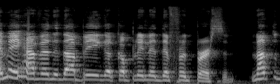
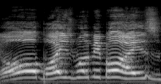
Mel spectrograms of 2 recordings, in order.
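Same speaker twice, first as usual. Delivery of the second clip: higher, louder, drawn-out dismissal; indulgent mock parents; 5 semitones higher, 5 dB louder, slower than usual. Parents waving away a school fight, indulgent and drawn out. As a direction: brush it off with a long, lilting "oh".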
